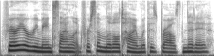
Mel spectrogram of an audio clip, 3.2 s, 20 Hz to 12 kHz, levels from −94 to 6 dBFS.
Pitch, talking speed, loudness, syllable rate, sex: 210 Hz, 205 wpm, -16 LUFS, 5.4 syllables/s, female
